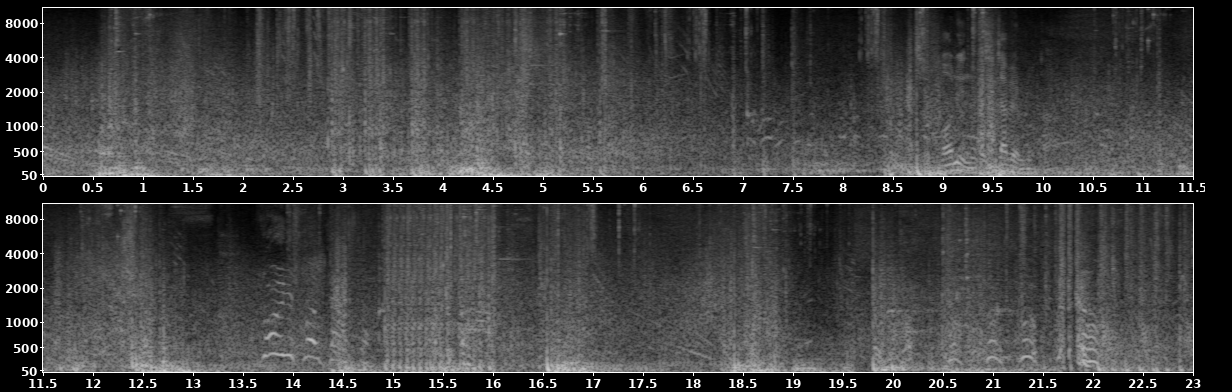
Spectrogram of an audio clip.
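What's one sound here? Gunshots bang in quick bursts.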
